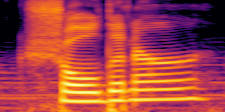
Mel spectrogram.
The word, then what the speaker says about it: Schuldiner: I never can pronounce his last name. Chuck Schuldiner. There you go. Schuldiner?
